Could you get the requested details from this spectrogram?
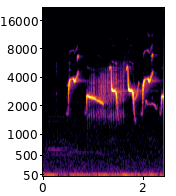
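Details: Two grey tits singing in the early morning in the southern Karoo in midwinter: clear, high whistled notes, each slurred down or bent up and down, about five quick phrases in two seconds with no other sounds.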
